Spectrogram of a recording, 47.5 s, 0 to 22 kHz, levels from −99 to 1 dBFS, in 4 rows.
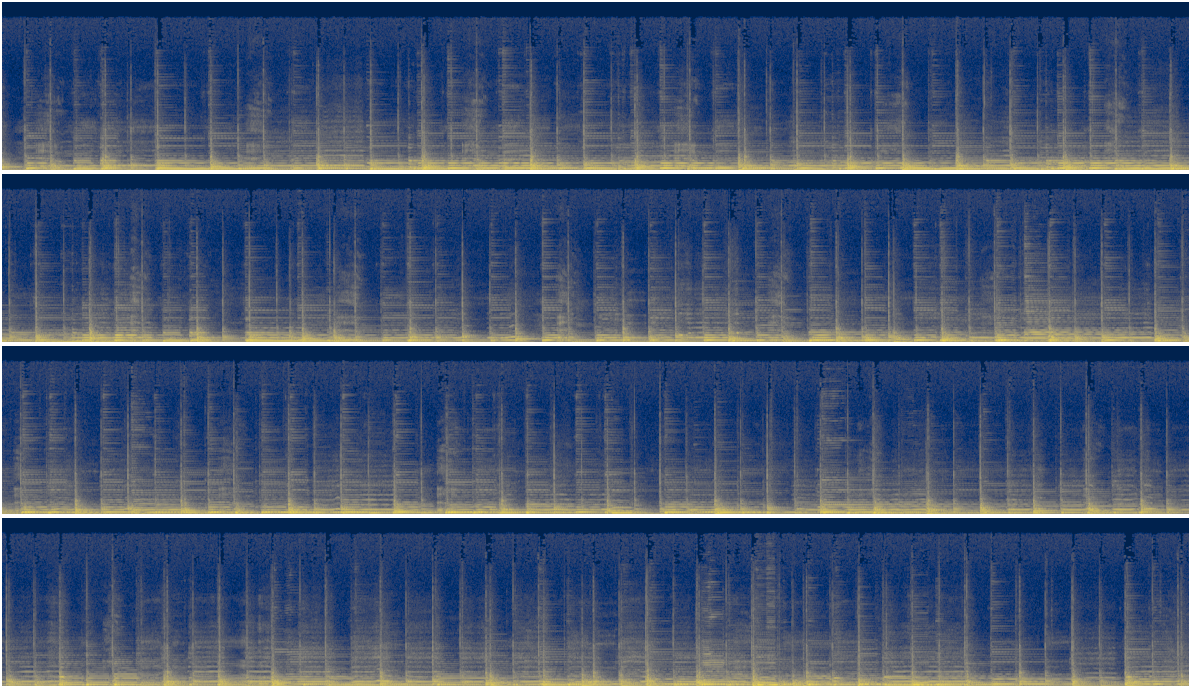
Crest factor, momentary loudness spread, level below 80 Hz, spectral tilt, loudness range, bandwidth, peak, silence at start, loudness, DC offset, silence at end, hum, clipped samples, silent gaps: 18 dB; 6 LU; -42 dBFS; -7.5 dB/octave; 3 LU; 14 kHz; -2 dBFS; 0 s; -20 LUFS; under 0.1%; 0 s; none; under 0.1%; none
